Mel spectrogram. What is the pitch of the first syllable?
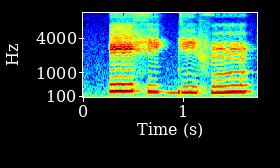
high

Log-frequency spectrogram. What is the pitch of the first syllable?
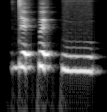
high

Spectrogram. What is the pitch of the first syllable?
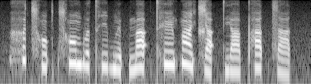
high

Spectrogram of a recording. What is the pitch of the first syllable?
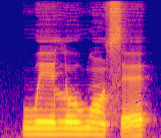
high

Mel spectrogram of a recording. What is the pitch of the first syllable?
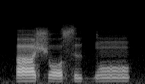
high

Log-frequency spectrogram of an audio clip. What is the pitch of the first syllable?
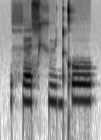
low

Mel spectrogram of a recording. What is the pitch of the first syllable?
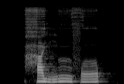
falling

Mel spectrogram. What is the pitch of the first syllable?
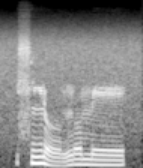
high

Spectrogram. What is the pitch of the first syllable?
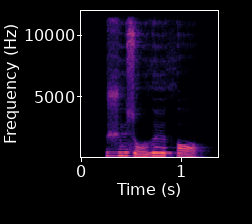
high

